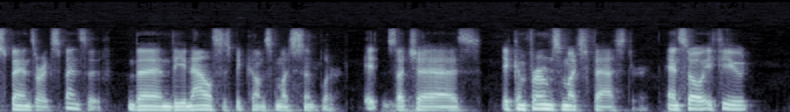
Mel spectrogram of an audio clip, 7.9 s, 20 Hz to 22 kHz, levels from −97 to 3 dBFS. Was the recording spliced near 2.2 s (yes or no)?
no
